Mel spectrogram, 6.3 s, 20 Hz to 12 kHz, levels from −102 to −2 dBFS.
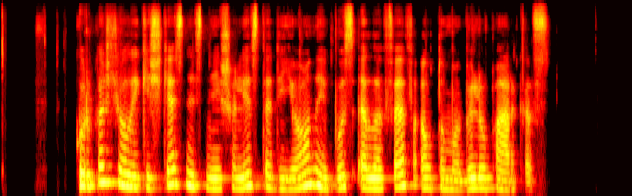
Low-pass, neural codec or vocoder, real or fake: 10.8 kHz; none; real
